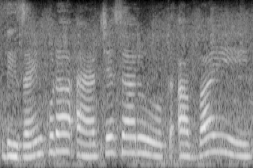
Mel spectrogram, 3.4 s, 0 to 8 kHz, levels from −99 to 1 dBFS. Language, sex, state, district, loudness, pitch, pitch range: Telugu, female, Andhra Pradesh, Annamaya, -15 LUFS, 245 Hz, 220-280 Hz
